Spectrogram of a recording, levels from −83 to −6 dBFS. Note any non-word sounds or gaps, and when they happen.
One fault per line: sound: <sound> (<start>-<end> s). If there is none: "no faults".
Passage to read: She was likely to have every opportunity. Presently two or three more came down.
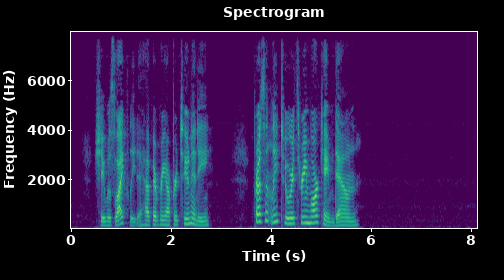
no faults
